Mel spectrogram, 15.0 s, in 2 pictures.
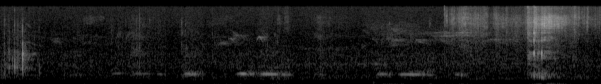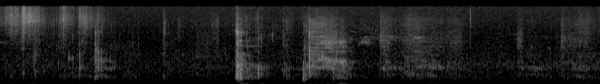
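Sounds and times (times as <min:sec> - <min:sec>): faint bird cooing: 0:01.1 - 0:07.3.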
